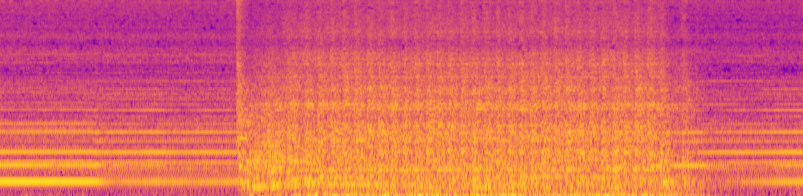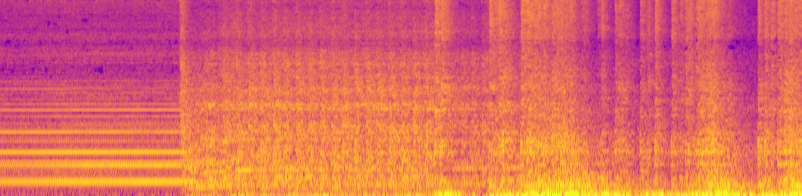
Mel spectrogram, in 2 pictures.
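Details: Car after header install and steering shaft conversion, first start in about three weeks with exhaust back on: short starter whir, then engine catches into a deep, steady, even burble that holds; runs smooth and healthy.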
